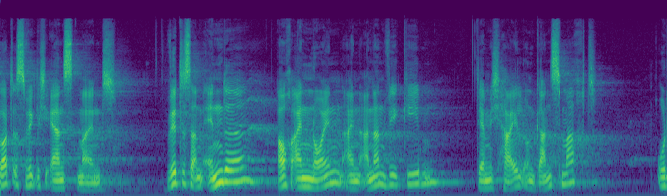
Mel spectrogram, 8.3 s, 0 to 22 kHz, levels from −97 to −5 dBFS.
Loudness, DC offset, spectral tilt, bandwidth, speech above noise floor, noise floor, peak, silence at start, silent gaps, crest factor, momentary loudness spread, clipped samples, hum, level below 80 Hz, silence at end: -26 LUFS; under 0.1%; -3.5 dB/octave; 16 kHz; 35 dB; -62 dBFS; -6 dBFS; 0 s; none; 20 dB; 11 LU; under 0.1%; none; -80 dBFS; 0 s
